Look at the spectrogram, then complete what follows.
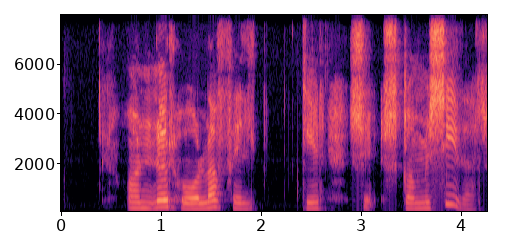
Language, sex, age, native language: Icelandic, female, 8, Icelandic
